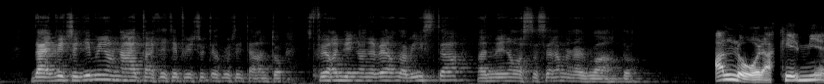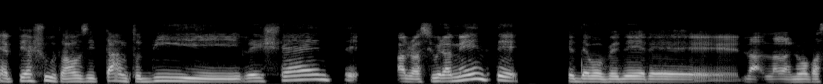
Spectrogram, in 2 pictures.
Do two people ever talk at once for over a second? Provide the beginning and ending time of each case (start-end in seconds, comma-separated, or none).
none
